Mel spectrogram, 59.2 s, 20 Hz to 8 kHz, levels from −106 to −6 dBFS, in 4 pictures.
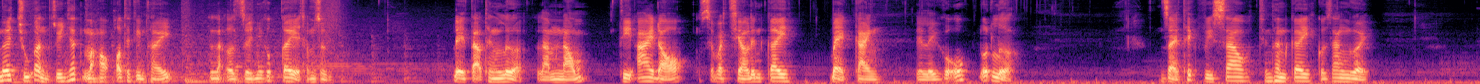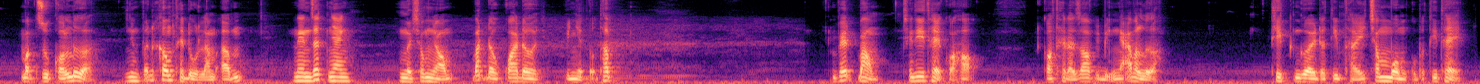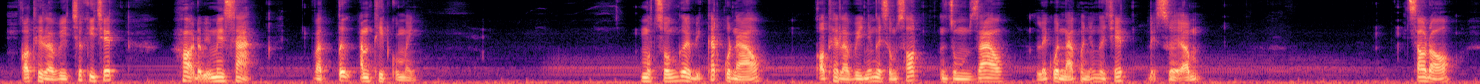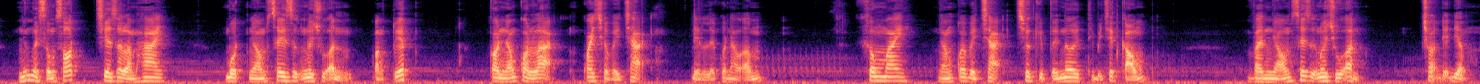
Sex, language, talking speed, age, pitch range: male, Vietnamese, 205 wpm, 20-39, 90-130 Hz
